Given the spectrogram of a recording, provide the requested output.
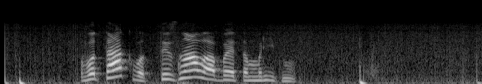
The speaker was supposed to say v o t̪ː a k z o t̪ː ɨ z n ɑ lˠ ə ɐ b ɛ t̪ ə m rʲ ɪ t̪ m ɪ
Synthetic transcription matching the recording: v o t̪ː a k v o t̪ː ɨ z n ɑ lˠ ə ɐ b ɛ t̪ ə m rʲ i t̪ m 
